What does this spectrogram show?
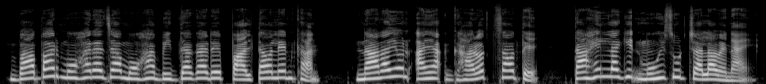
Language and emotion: Santali, neutral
